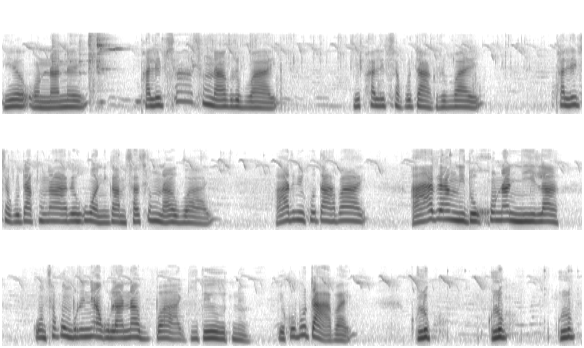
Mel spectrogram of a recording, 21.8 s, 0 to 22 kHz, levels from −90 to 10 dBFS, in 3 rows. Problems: constant background noise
